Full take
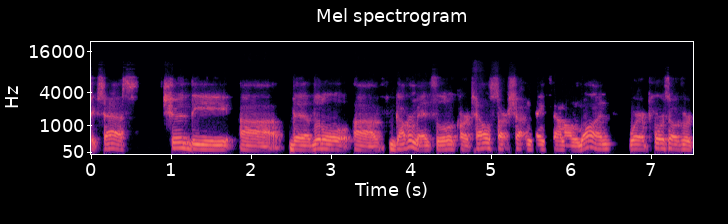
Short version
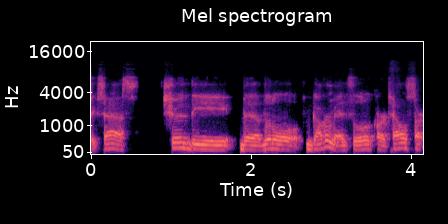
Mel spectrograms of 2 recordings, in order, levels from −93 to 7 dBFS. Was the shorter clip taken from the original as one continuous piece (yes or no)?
no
